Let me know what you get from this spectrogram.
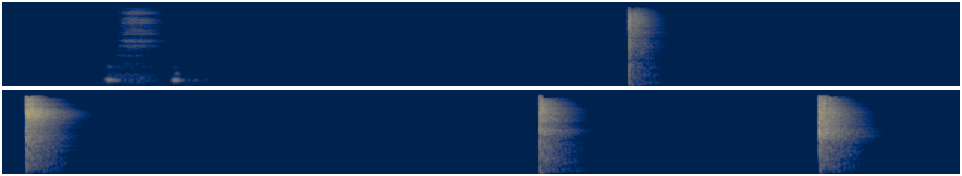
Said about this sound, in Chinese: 那我就做得更过分一点了。不知道鞭子打在这里会是什么样的效果呢？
